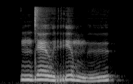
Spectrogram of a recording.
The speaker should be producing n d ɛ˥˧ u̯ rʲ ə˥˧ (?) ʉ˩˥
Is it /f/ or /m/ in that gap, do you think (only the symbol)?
m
